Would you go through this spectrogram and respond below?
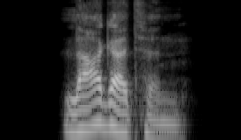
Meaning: inflection of lagern: 1. first/third-person plural preterite 2. first/third-person plural subjunctive II
- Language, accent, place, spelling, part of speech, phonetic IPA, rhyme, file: German, Germany, Berlin, lagerten, verb, [ˈlaːɡɐtn̩], -aːɡɐtn̩, De-lagerten.ogg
